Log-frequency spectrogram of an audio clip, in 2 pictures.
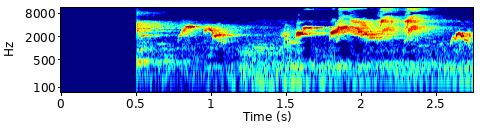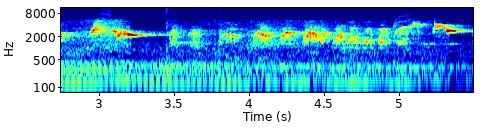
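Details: Red-whiskered bulbul singing just after waking up: lively, jumbled chattering phrases of bright warbled and whistled notes, rising and falling, with brief pauses and a low background hum.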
